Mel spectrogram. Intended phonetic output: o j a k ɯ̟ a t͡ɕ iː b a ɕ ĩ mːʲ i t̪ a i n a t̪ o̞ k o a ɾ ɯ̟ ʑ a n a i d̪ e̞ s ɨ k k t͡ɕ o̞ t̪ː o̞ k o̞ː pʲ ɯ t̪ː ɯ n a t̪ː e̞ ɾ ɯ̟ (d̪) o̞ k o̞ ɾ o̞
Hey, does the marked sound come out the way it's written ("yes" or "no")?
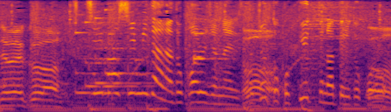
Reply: no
